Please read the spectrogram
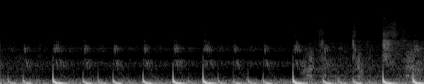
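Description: Suspense background score: deep, heartbeat-like drum thumps pulsing about three times a second over a low, steady hum.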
